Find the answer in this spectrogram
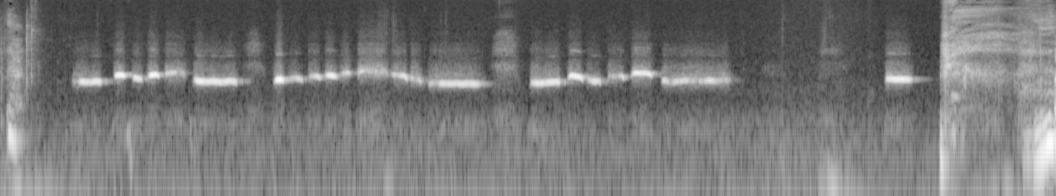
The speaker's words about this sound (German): Was wie anstrengend es ist zu pfeifen.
